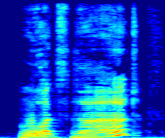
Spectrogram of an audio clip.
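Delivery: loud, very gruff, growling bear voice. A big bear growls at a rabbit, terribly gruff growl. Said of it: "growled a voice that was terribly gruff".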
